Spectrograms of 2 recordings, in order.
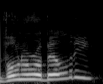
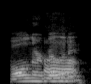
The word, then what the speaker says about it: vulnerability: Is the L silent in that word? That's the first question because I can't pronounce it. Oh, no. No, it isn't. Answer vulnerability. You say the first L in vulnerability.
